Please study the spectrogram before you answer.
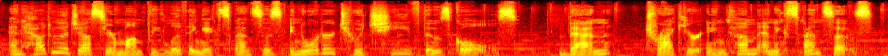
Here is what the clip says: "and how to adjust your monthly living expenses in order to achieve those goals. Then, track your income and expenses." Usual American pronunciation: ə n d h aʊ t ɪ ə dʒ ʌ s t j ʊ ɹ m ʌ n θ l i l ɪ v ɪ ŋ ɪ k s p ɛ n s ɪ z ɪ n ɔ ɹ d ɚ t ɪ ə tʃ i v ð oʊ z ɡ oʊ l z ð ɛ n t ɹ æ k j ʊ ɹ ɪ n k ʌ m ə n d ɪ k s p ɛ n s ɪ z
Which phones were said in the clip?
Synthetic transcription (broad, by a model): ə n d h aʊ t ɪ ə dʒ ʌ s t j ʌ ɹ m ʌ n θ l i l ɪ v ɪ ŋ ɪ k s p ɛ n s ɪ z ɪ n ɔ ɹ d ɚ t ɪ ə tʃ i v ð oʊ z ɡ oʊ l z ð ɛ n t ɹ æ k j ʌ ɹ ɪ n k ʌ m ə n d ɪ k s p ɛ n s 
